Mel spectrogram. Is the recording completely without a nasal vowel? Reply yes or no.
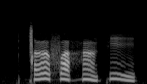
no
